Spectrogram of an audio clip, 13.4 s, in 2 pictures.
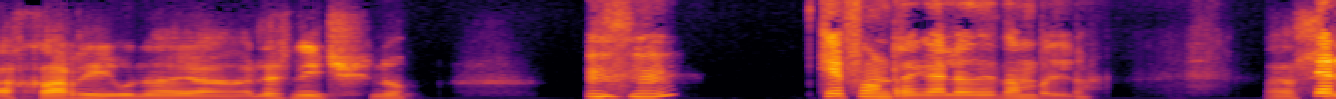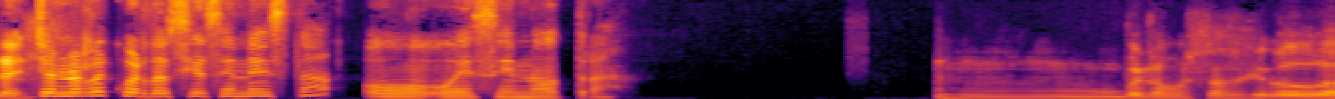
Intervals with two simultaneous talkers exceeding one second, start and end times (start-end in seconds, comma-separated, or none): none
